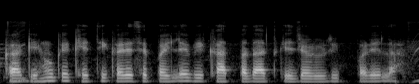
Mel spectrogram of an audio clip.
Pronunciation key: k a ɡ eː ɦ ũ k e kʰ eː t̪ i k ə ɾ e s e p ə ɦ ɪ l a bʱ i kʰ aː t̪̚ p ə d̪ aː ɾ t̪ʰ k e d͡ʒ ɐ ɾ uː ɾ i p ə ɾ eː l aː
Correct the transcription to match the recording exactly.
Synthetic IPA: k a ɡ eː ɦ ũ k e kʰ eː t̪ i k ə ɾ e s e p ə ɦ ɪ l e bʱ i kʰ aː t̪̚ p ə d̪ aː ɾ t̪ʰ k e d͡ʒ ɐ ɾ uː ɾ i p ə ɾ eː l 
